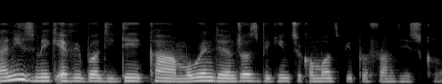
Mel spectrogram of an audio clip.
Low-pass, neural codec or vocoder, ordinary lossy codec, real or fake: 7.2 kHz; codec, 16 kHz, 1 kbps, X-Codec, WavLM features, trained on Multilingual LibriSpeech; none; fake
